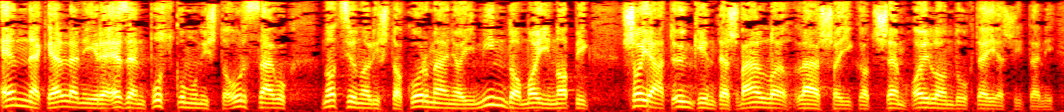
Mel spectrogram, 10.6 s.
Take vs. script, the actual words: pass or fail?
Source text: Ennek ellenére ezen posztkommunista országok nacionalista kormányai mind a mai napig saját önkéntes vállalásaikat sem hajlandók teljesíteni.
pass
